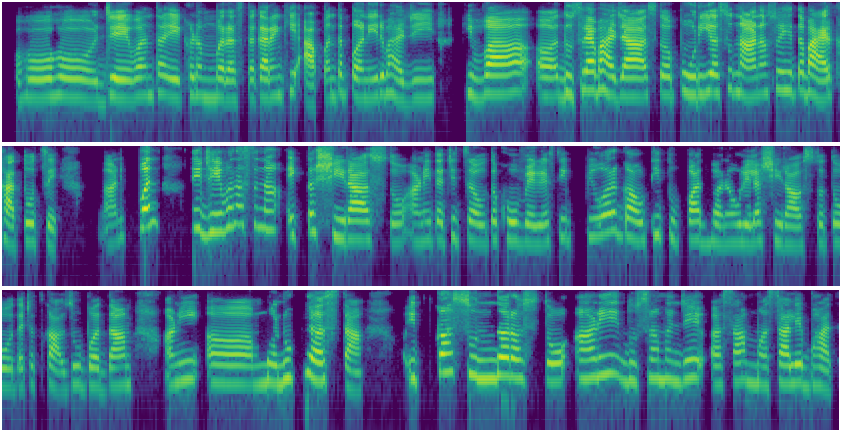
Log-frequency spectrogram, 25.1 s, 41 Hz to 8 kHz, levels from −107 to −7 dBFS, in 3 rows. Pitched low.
No: high, 240 Hz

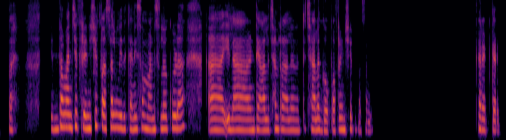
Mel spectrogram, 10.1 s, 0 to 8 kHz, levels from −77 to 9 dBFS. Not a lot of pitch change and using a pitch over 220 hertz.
Yes: narrow, 2.2 semitones; high, 240 Hz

